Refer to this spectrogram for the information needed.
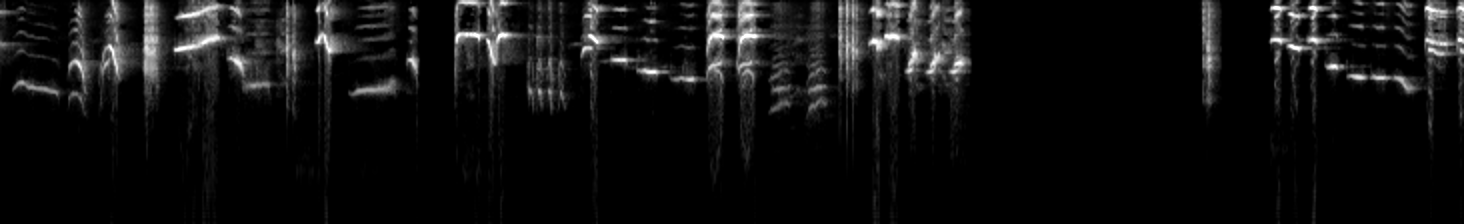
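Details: A male mountain flycatcher sings long energetic phrases of chirps, twitters and sliding whistles, then pauses for about two seconds before resuming; used to provoke and train other flycatchers.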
